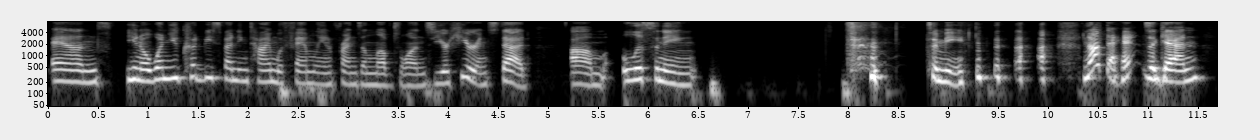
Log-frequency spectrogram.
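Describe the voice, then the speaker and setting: Reacting to a video on her casual livestream, a young woman speaks slowly in a mid-range, animated voice, pausing often. She was born in Turkey, speaks Turkish as her first language, and keeps things chatty and teasing with frequent laughter and casual swearing.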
